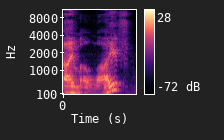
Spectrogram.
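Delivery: mock confused tone. Imitating the other speaker's greeting: imitating a confused tone. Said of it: "You sounded confused there for a second".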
